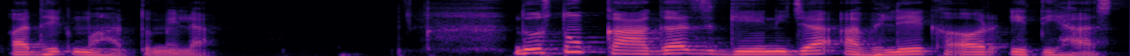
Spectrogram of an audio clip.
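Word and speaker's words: Geniza: गेनिजा, दोस्तों यहूदी गेनिजा जो है वो क्या है, सीलबंद कमरा गेनिजा, जिसका उच्चारण गनिजा के रूप में किया जाता है।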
